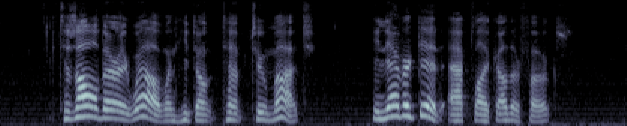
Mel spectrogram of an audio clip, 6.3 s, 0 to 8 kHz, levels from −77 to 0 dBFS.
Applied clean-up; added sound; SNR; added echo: none; none; none; none.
